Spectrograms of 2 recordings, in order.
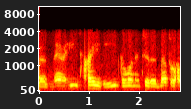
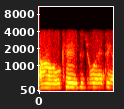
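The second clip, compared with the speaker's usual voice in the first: put-on timid, nurturing voice, much higher pitch; 6 semitones higher than usual. Retelling ordering a number two, imitating a timid, nurturing voice. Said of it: "really very timid, nurturing voice".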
